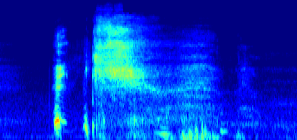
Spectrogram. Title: short medley of sneezes and blows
